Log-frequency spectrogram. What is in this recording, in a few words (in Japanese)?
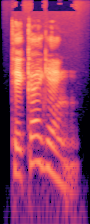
"手加減", Japanese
